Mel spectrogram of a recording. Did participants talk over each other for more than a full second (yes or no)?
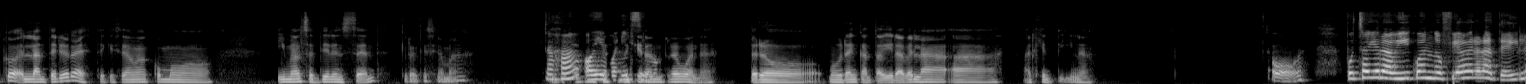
yes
